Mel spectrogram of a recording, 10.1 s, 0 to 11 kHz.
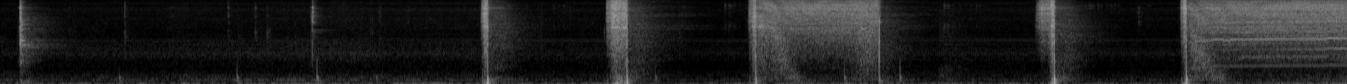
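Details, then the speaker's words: Accucraft/Aster USRA Heavy Mikado 1/32 gauge-one live-steam locomotive, alcohol-fired, pressure gauge near 60 psi while setting replacement safety valves: sharp hissing blow-offs, one staying open about a second, the last hissing without closing; safety valve slow to reseat. "You see what I mean about those not receding?"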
